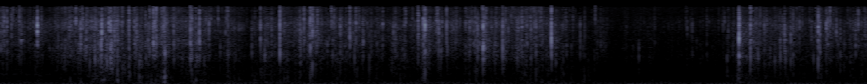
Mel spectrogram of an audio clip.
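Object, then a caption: Small plastic bag filled with granules. A small clear plastic bag full of translucent granules is crinkled and squeezed by the fingertips of both hands. Soft, dense crinkling and rustling is heard, broken by sharp, bright crackles and snaps. The sound is quiet and high-pitched, with almost no low end.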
